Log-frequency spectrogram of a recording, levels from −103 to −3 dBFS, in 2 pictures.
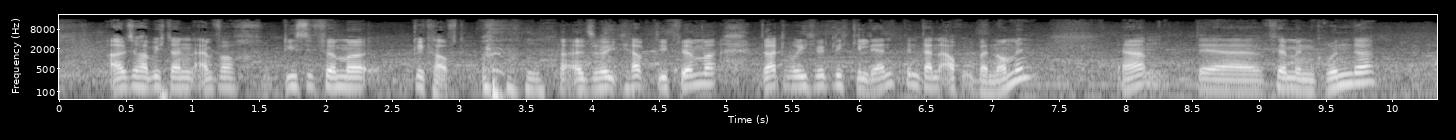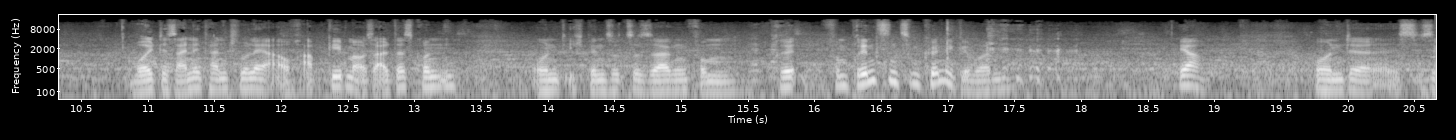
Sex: male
